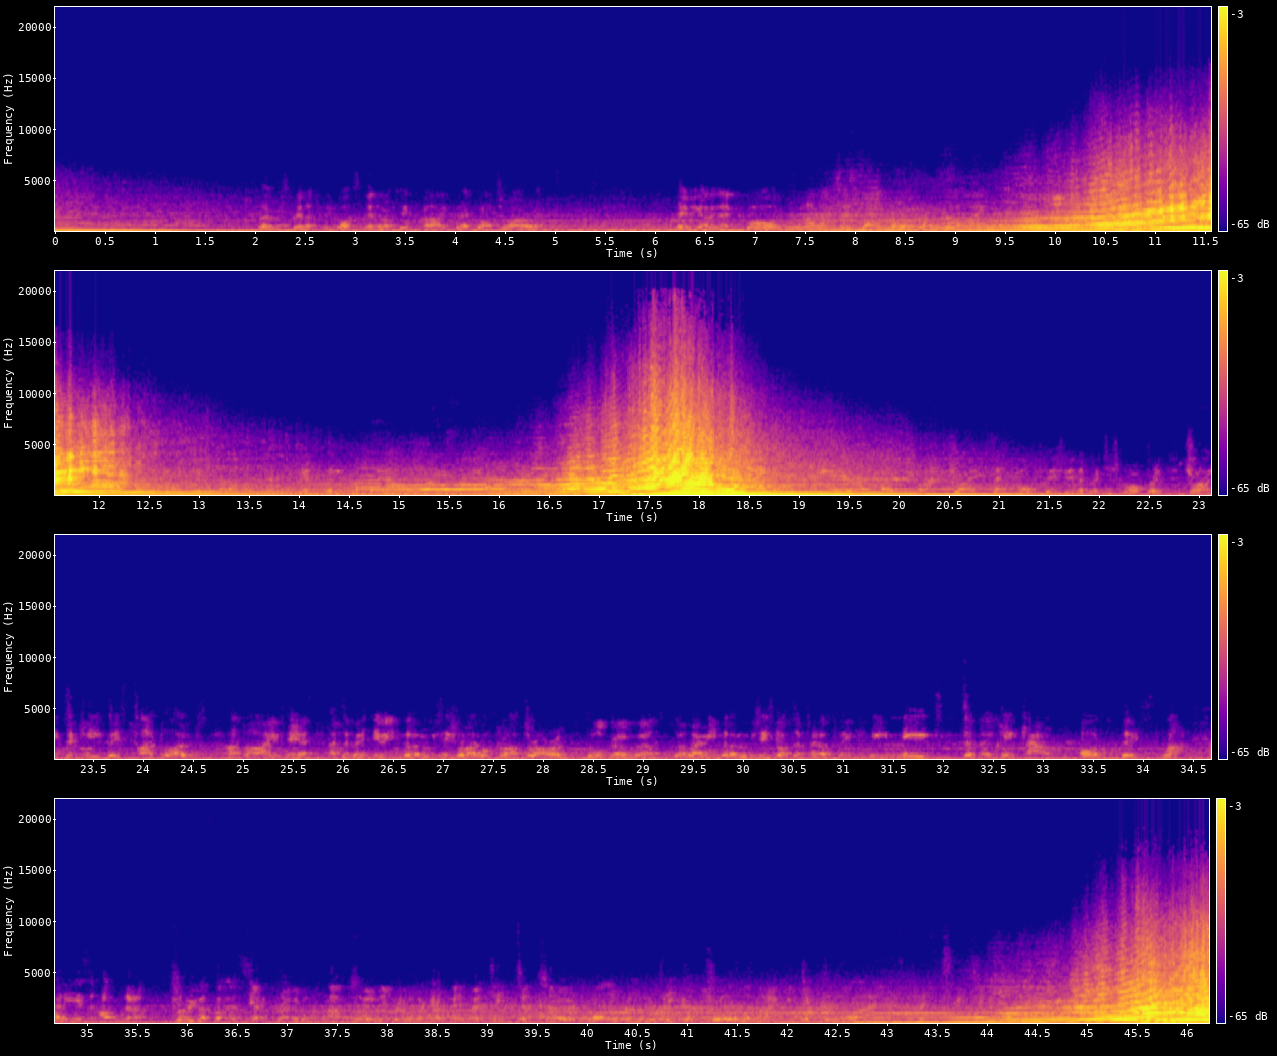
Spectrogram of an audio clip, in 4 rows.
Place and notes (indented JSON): {
  "title": "Silverstone Circuit, Towcester, UK - british motorcycle grand prix 2022 ... moto grand prix ...",
  "date": "2022-08-06 14:27:00",
  "description": "british motorcycle grand prix 2022 ... moto grand prix qualifying two ... dpa 4060s on t bar on tripod to zoom f6 ...",
  "latitude": "52.08",
  "longitude": "-1.01",
  "altitude": "158",
  "timezone": "Europe/London"
}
